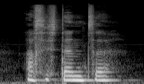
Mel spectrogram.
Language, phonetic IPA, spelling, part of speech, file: Czech, [ˈasɪstɛnt͡sɛ], asistence, noun, Cs-asistence.ogg
- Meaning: assistance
